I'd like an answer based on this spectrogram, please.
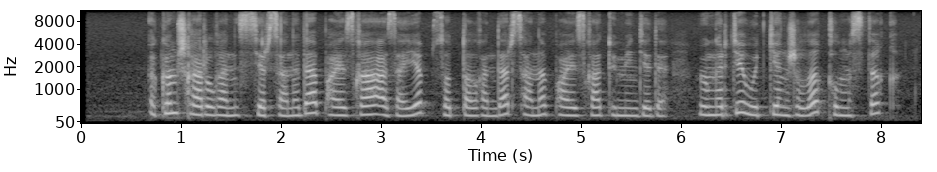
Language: Kazakh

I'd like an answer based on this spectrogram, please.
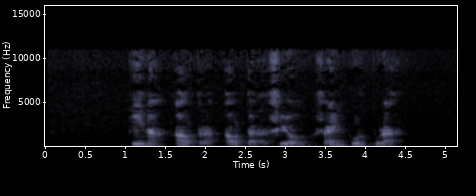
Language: Catalan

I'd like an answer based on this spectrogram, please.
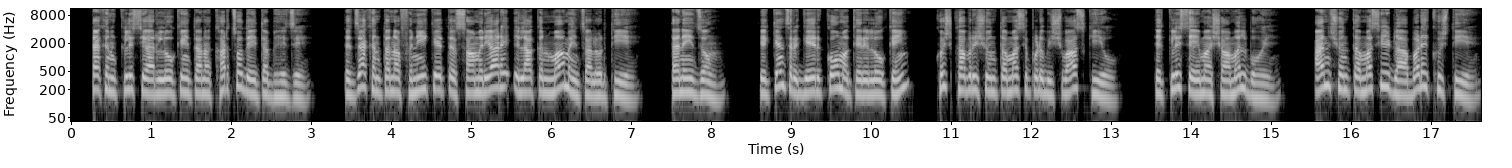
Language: Bhadrawahi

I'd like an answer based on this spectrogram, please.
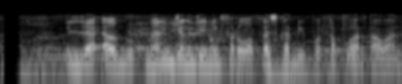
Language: Sundanese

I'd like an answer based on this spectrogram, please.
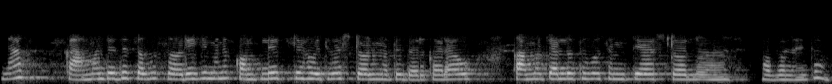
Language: Odia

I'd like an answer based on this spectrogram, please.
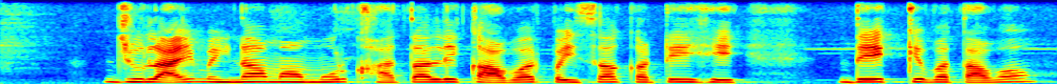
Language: Chhattisgarhi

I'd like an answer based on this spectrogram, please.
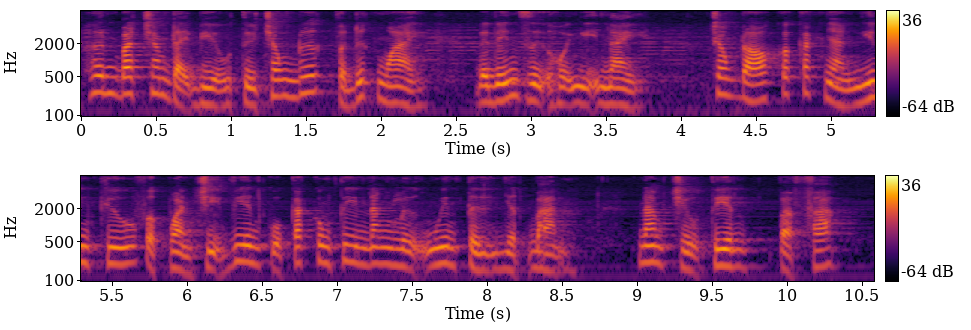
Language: Vietnamese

